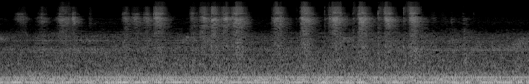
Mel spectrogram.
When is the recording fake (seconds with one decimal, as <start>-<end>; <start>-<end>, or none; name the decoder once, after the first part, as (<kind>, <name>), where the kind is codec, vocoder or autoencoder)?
0.0-0.8 (vocoder, BigVGAN v2); 3.3-4.5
